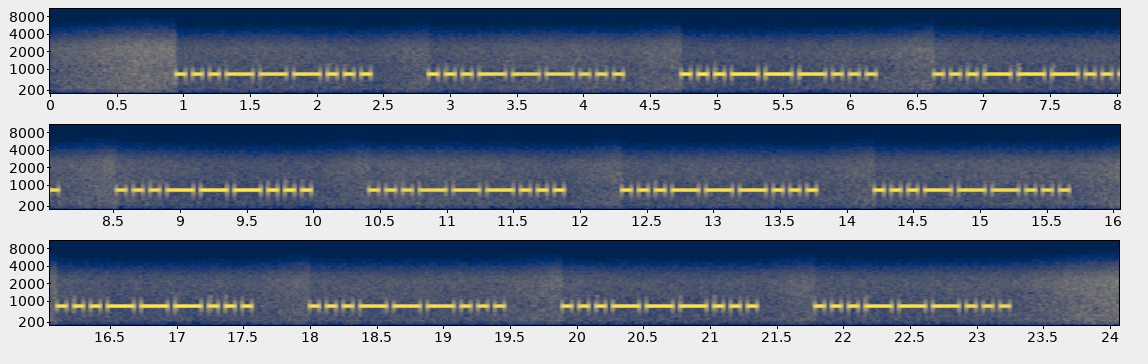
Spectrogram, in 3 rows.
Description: Morse code, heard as a keyed tone, machine-sent, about 19 wpm, 830 Hz. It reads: <SOS> <SOS> <SOS> <SOS> <SOS> <SOS> <SOS> <SOS> <SOS> <SOS> <SOS> <SOS>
